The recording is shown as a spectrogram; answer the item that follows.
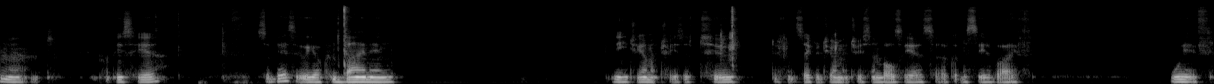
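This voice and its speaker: A soft-spoken, somewhat breathy, dark and mellow voice, calm and relaxed in tone, monotone and flat, at a moderate pace with long, frequent pauses and big swings in loudness. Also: man, medium pitch for a man. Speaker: crystal grid author and healer. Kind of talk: casual talk to camera, instructional demonstration. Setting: home video with mediocre sound quality. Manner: soft-spoken, calm, relaxed.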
